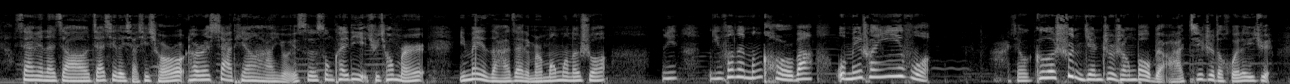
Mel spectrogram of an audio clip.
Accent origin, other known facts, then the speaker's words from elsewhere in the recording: Northeast China, China; 作为一个东北人啊，我第一次去上海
